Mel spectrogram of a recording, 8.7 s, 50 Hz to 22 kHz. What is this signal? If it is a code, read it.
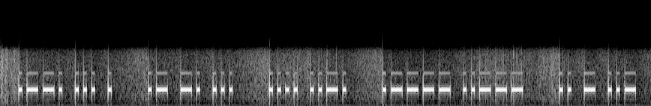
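Morse code, heard as a keyed tone, about 21 wpm, 670 Hz, with radio noise. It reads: PSE ANS HF 12 ITU
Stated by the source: Morse from KPH's Night of Nights XX maritime radiotelegraphy event, received in Chiapas, Mexico about 3,800 km away on a Kenwood R-600 with a grounded 10 m long-wire antenna.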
